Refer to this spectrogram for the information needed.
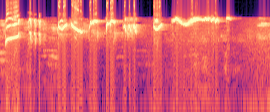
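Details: Orange-headed thrush female luring a male: high thin whistled notes and quick slurs, ending in a sustained warbling trill before falling quiet.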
